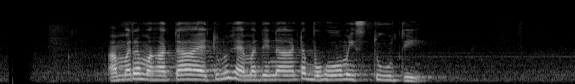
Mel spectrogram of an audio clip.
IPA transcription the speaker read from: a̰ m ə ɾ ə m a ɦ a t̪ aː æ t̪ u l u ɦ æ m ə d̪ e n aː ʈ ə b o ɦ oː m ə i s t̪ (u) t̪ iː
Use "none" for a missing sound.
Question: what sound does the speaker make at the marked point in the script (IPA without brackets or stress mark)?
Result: uː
